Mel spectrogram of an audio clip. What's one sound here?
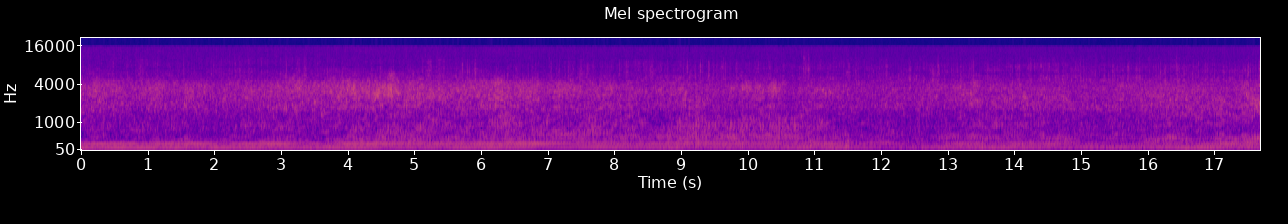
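Spray hisses behind a speeding boat.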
